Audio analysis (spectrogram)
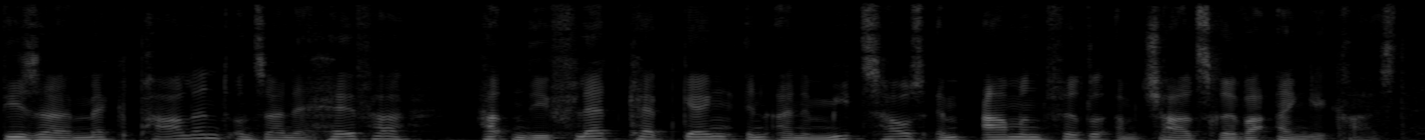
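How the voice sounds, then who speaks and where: Earnest, anxious gentleman storyteller, played by a man. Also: medium pitch, normal speed, close to an everyday voice. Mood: grave recounting. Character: anxious English gentleman Carstairs recounting his ordeal. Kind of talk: German audio drama acting and narration.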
